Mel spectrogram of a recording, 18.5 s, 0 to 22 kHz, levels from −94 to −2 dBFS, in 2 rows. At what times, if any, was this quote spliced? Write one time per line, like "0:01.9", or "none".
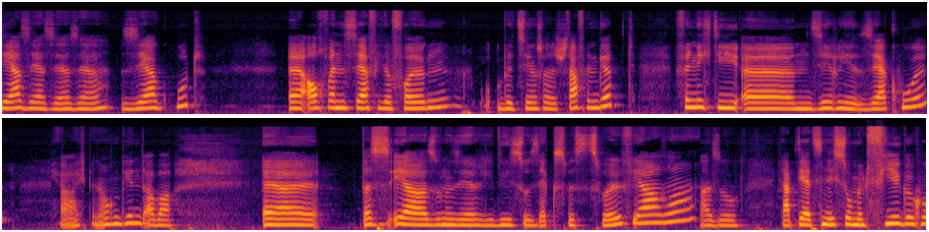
0:09.7
0:16.2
